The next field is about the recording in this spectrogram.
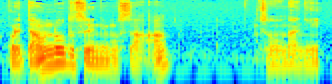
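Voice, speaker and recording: A man's voice: extremely low pitch, very animated, normal speed, vocal fry, dry recording. A man around forty hosting a casual solo podcast, chatting with campy, feminine phrasing. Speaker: podcast host. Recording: faint background music.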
